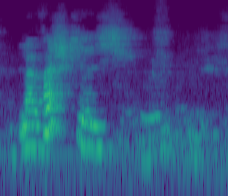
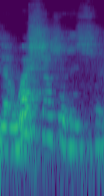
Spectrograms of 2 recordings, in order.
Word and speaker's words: La Vache qui rit: cette petite mention bizarre, la vache qui rit. Mais alors la plupart des gens, quand ils le voient, disent la wash qui rit. Non, le W peut se prononcer V comme dans un wagon.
